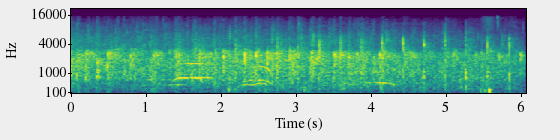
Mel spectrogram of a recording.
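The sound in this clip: Audience applause welcoming a speaker to the stage at a morning gathering just after a prayer, a steady wash of clapping that keeps a fairly even level throughout without breaking off.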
